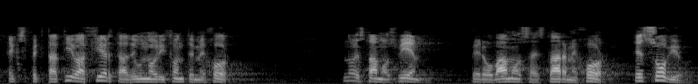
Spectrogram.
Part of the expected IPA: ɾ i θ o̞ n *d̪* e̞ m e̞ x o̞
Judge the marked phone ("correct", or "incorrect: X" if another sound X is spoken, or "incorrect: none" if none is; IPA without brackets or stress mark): incorrect: t̪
